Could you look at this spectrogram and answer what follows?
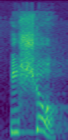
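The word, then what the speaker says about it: ещё: Again this ye, unstressed ye will be pronounced as e, not ye. So, how will you pronounce this word? Isho.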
